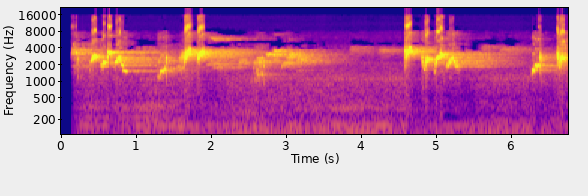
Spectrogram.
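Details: Red-whiskered bulbul, a caged bird provoked into fighting song, giving loud whistled phrases that dip and rise, in bursts near the start, middle and end with quieter warbling between.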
